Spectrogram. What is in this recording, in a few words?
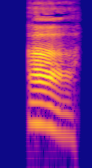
open-mid back unrounded, IPA sounds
